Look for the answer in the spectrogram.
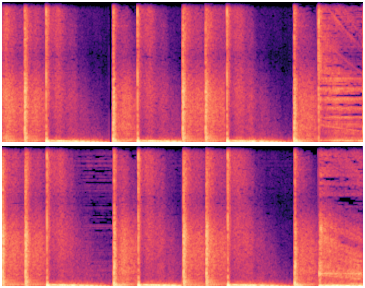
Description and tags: Thank you, enjoy
drums, beats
